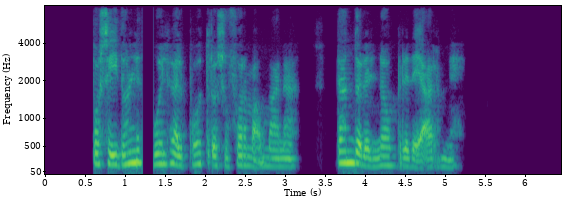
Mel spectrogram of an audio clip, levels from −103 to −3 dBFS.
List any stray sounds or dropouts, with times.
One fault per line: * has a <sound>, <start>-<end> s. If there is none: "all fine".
* has a dropout, 1.2-1.4 s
